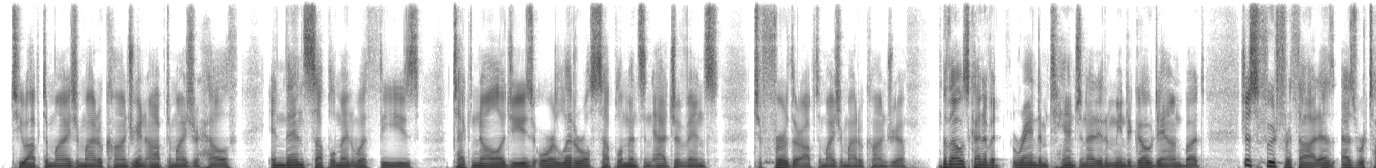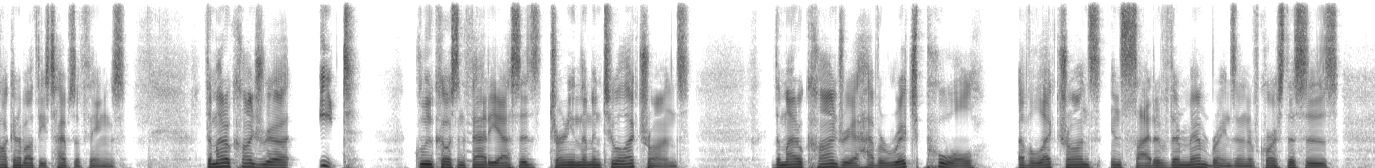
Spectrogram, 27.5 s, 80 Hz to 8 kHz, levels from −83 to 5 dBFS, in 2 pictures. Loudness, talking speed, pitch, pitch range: -21 LUFS, 175 wpm, 110 Hz, 105-125 Hz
